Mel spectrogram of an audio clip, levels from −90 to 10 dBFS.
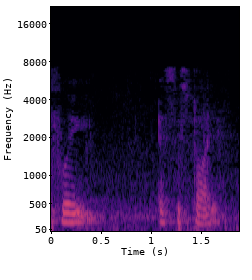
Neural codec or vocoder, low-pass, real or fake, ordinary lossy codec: none; 7.2 kHz; real; none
